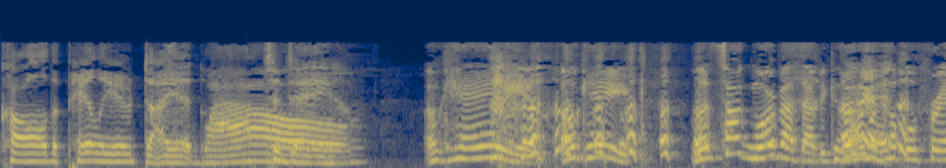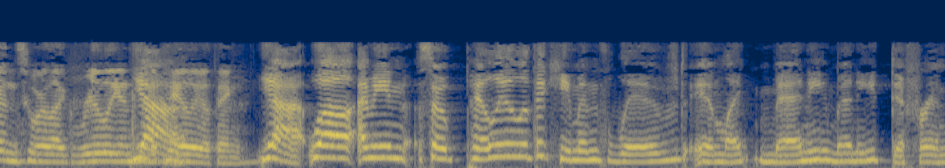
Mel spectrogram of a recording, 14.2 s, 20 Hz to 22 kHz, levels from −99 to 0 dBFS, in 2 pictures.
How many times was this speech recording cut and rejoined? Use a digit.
1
